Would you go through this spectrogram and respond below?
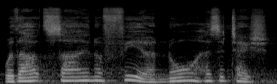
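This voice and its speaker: An actor playing a grave storyteller narrating a fantasy legend in a visual novel, deliberate and formal. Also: male voice, a little high, a little mellow, natural voice. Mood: grave, dramatic. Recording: music behind.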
